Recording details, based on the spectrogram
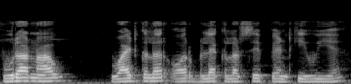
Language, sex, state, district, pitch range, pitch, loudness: Hindi, male, Jharkhand, Deoghar, 130-150 Hz, 140 Hz, -18 LUFS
